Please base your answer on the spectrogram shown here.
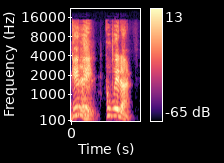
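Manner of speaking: very high, put-on British accent. Joking with a co-host about a comedian's weight, in a british accent. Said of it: "that's our British accents".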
